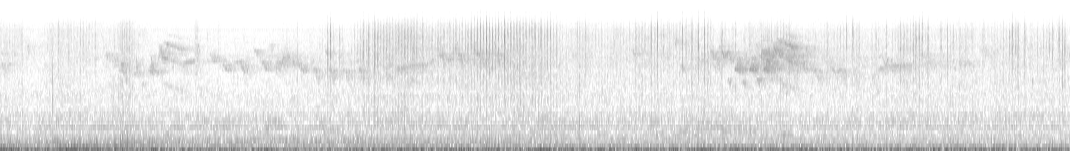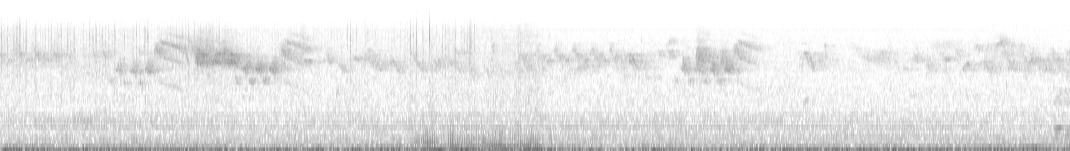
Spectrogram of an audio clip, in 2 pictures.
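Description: Birds chirping and singing in short, high, warbling phrases that recur throughout, over a steady low outdoor rumble.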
